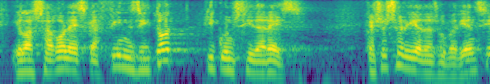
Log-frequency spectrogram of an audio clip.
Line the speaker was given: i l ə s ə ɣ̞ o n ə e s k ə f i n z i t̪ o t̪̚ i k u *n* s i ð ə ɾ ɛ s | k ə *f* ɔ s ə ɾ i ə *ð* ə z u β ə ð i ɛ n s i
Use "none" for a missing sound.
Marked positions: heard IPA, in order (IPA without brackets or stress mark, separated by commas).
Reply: n, ʃ, ð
